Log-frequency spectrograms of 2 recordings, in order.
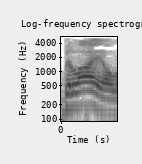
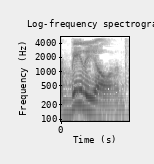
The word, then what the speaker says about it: Belial: He's called Belial or Belial, probably a better pronunciation.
